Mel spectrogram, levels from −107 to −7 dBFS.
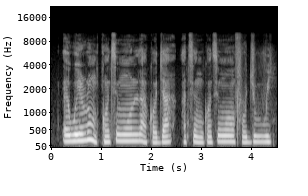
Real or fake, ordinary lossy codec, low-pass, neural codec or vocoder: real; none; 9.9 kHz; none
